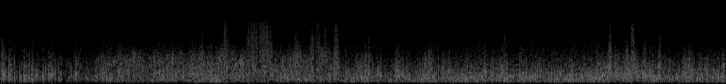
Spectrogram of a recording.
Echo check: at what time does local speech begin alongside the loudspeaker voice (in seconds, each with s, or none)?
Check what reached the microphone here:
none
